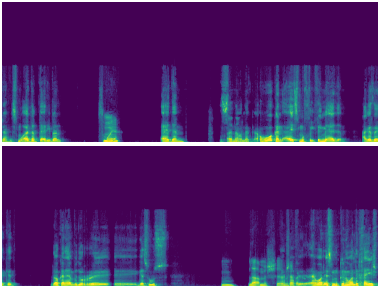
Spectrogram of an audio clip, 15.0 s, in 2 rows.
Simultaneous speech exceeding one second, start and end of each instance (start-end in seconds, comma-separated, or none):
none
